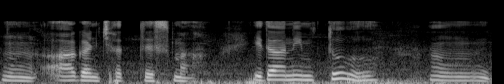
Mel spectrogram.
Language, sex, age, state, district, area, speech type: Sanskrit, female, 60+, Karnataka, Bangalore Urban, rural, spontaneous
